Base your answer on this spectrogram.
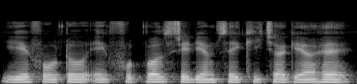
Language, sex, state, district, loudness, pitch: Hindi, male, Assam, Sonitpur, -17 LUFS, 115 Hz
